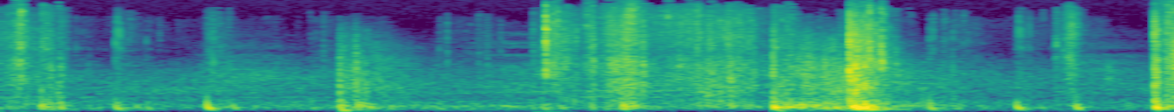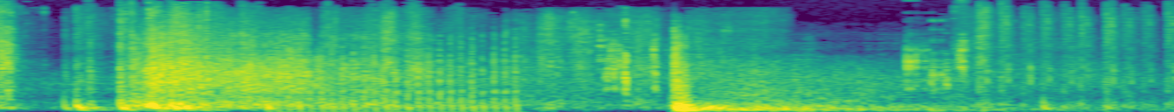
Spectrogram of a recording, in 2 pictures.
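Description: Footsteps patter quickly on a hard surface.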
